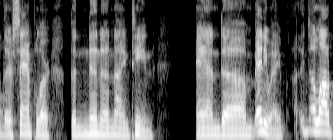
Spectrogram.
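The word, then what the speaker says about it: NN-19: It has a sampler, which sort of, I always have assumed that sampler, the Nina 19 there in the bottom left corner, which, by the way, is the official pronunciation, Nina 19.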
